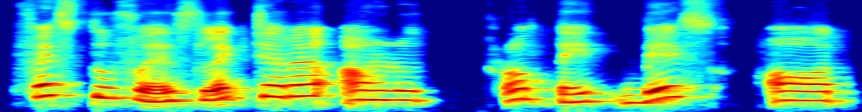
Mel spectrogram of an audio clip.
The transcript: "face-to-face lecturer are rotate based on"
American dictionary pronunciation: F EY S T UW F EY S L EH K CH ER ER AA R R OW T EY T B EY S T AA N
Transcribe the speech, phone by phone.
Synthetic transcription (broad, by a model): F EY S T UW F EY S L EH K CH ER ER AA L R OW T EY T B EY S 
